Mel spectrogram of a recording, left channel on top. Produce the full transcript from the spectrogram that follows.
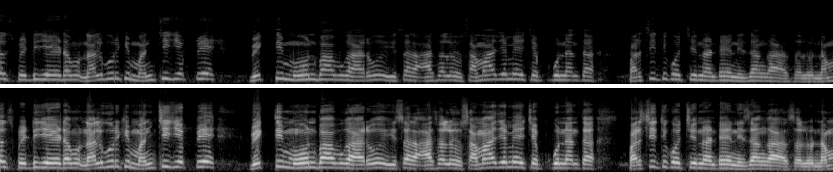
స్ప్రెడ్ చేయడం, నలుగురికి మంచి చెప్పే వ్యక్తి మోహన్ బాబు గారు అసలు సమాజమే చెప్పుకున్నంత పరిస్థితికి వచ్చిందంటే నిజంగా అసలు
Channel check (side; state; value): left; quieter; 11.5 dB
